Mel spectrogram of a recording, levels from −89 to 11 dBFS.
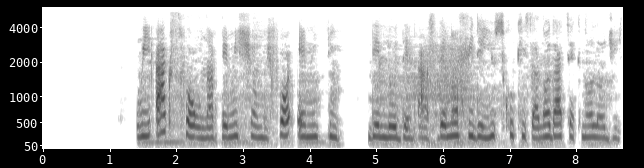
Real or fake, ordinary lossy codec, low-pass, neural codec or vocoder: real; none; 5.4 kHz; none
